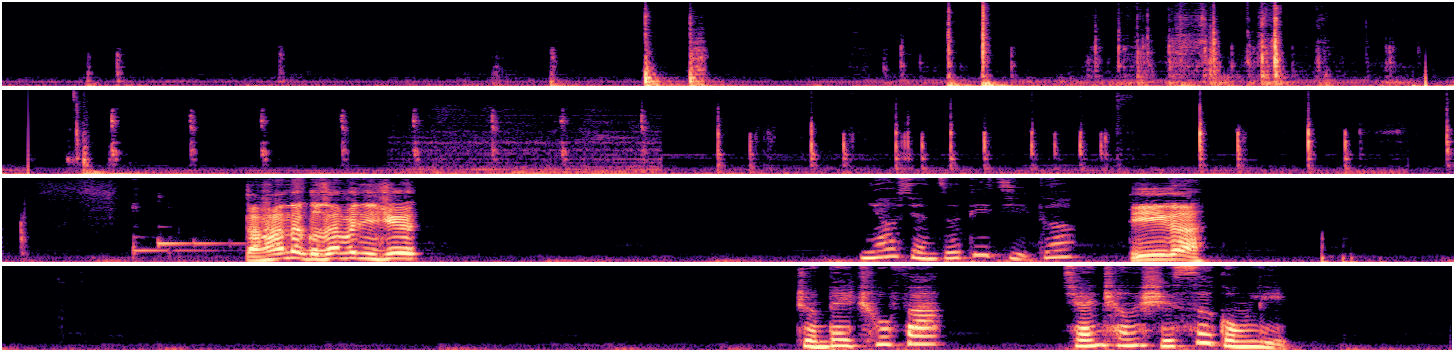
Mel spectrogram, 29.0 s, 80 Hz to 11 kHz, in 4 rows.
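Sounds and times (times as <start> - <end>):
dull thumps: 2.8 - 8.0
handling clicks and taps: 3.2 - 3.6, 4.2 - 7.9, 10.8 - 14.8.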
